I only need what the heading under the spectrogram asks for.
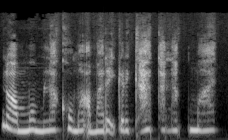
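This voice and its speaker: An actress playing a young woman in love in a radio drama, voicing her thoughts in a breathy half-whisper. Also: high-pitched, flat delivery, brisk, a little mellow, no echo, highs cut off. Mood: wistful.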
